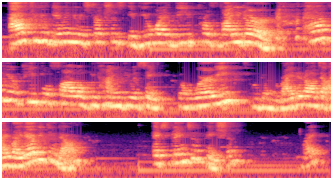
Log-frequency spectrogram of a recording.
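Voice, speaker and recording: Music plays in the background as a woman with a high pitch and lively intonation talks at a moderate pace, her voice carrying audible room echo. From South Texas border (McAllen/Reynosa). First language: Spanish. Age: 40s. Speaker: nurse practitioner, conference presenter. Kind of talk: conference talk. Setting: stage with audience, livestreamed.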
